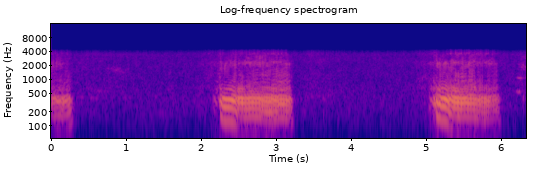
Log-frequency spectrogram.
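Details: Drunk man passed out snoring: loud, rattling, voiced snores repeating about every three seconds, roughly 20 a minute, with quiet pauses between.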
